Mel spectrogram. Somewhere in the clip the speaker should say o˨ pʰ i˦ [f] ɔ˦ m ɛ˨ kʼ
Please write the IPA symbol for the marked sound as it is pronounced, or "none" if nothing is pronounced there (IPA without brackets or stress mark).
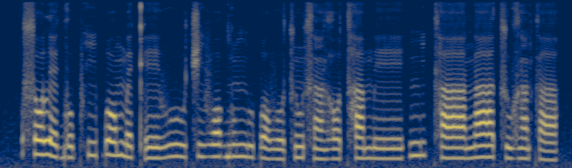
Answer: ɓ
